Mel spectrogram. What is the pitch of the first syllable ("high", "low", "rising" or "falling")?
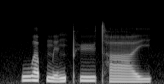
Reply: high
